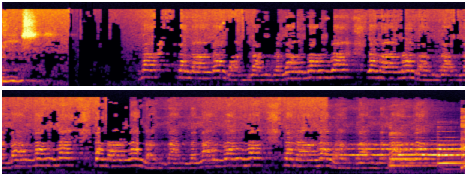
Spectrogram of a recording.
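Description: Background song: a sung vocal line with little or no accompaniment, after a brief drop-out about a second in.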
